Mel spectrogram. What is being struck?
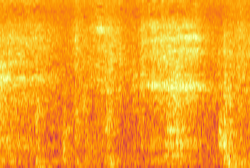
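Nothing is struck.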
